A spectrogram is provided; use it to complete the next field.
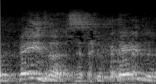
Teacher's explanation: the stress on the first syllable, of course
